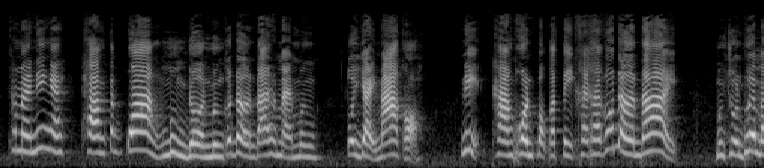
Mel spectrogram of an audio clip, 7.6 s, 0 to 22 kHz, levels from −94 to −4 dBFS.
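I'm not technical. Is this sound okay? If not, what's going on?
Yes, nothing in this recording stood out as a problem when I listened to it.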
